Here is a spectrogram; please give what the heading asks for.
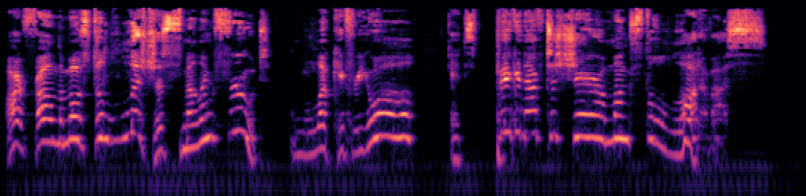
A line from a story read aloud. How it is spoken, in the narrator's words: he hollered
